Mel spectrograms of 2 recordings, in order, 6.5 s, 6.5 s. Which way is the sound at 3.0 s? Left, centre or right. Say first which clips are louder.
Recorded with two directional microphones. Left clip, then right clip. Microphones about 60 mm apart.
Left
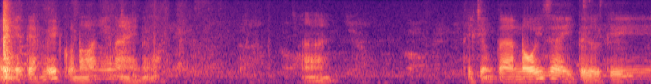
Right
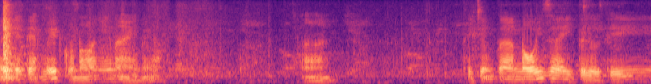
Right 2 dB; centre.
